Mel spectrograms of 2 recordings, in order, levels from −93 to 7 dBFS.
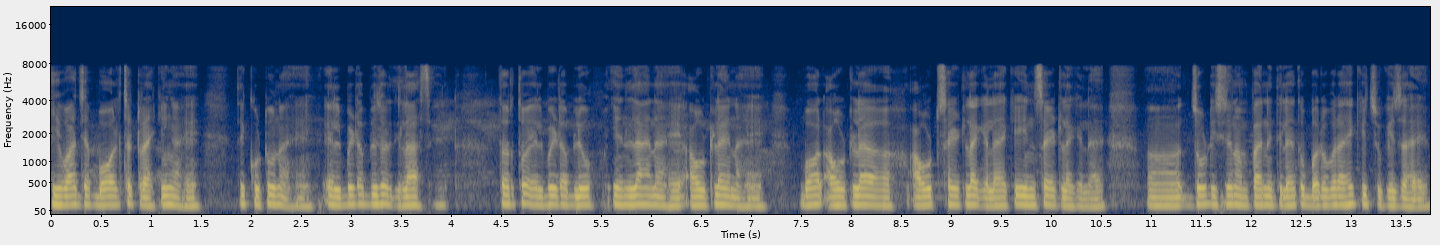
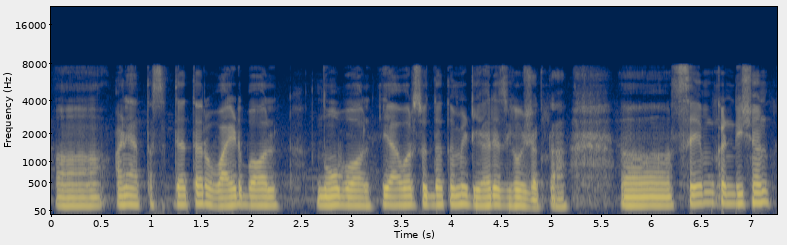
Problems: constant background noise, background conversations at intervals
